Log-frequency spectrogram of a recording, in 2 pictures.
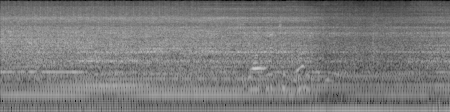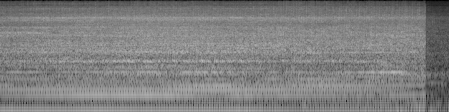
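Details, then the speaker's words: Honda CRX idling just after first start in months: steady, even idle with a smooth low hum and no misses, knocks or ticks; no leaks seen, engine sounds healthy. "been months since the CRX started, and as you guys seen, the first pretty much full turnover has started right up."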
